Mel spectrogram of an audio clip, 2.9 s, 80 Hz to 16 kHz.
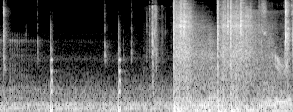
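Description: Grenade blasts in the Fallout 4 video game, one sharp boom after another at first, then a long loud wash of explosions and rumbling debris filling the rest.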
